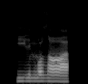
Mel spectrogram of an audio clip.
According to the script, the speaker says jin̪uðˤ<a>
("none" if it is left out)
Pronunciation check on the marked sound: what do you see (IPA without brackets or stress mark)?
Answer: a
